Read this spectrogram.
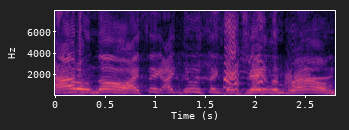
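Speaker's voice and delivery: drawn-out Boston accent. Imitating another speaker calling in as a fan: imitating a Boston accent. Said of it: "throwing your Boston accent is like".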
